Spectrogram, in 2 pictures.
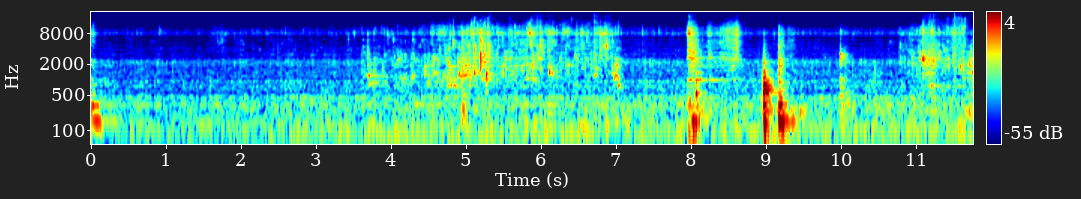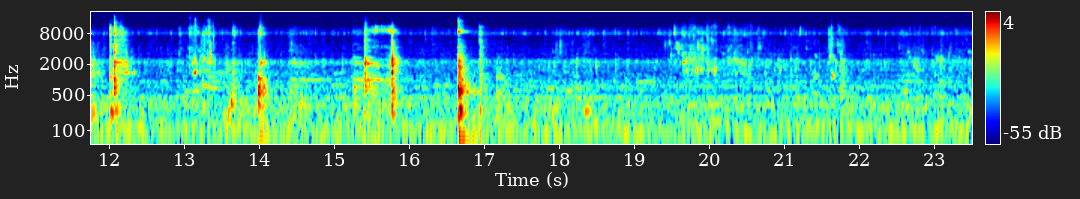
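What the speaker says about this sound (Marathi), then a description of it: "आणि हे पाण्याने धुवून घेऊ" Dried black-eyed peas rinsed with water in a pot before cooking, with repeated clatters and scrapes of the peas and metal and sloshing, running water in uneven bursts close by.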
